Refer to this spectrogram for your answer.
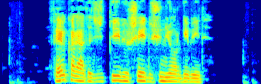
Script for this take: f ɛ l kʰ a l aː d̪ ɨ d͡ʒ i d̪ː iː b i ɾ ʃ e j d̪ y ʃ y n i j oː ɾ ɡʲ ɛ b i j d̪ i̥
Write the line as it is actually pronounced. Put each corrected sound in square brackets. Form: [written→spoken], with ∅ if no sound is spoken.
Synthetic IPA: f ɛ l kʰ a l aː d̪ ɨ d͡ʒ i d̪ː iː b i ɾ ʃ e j d̪ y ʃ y n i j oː ɾ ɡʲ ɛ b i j d̪ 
